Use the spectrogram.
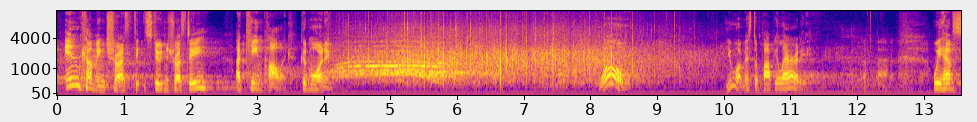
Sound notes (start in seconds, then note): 4.0 cheers and applause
